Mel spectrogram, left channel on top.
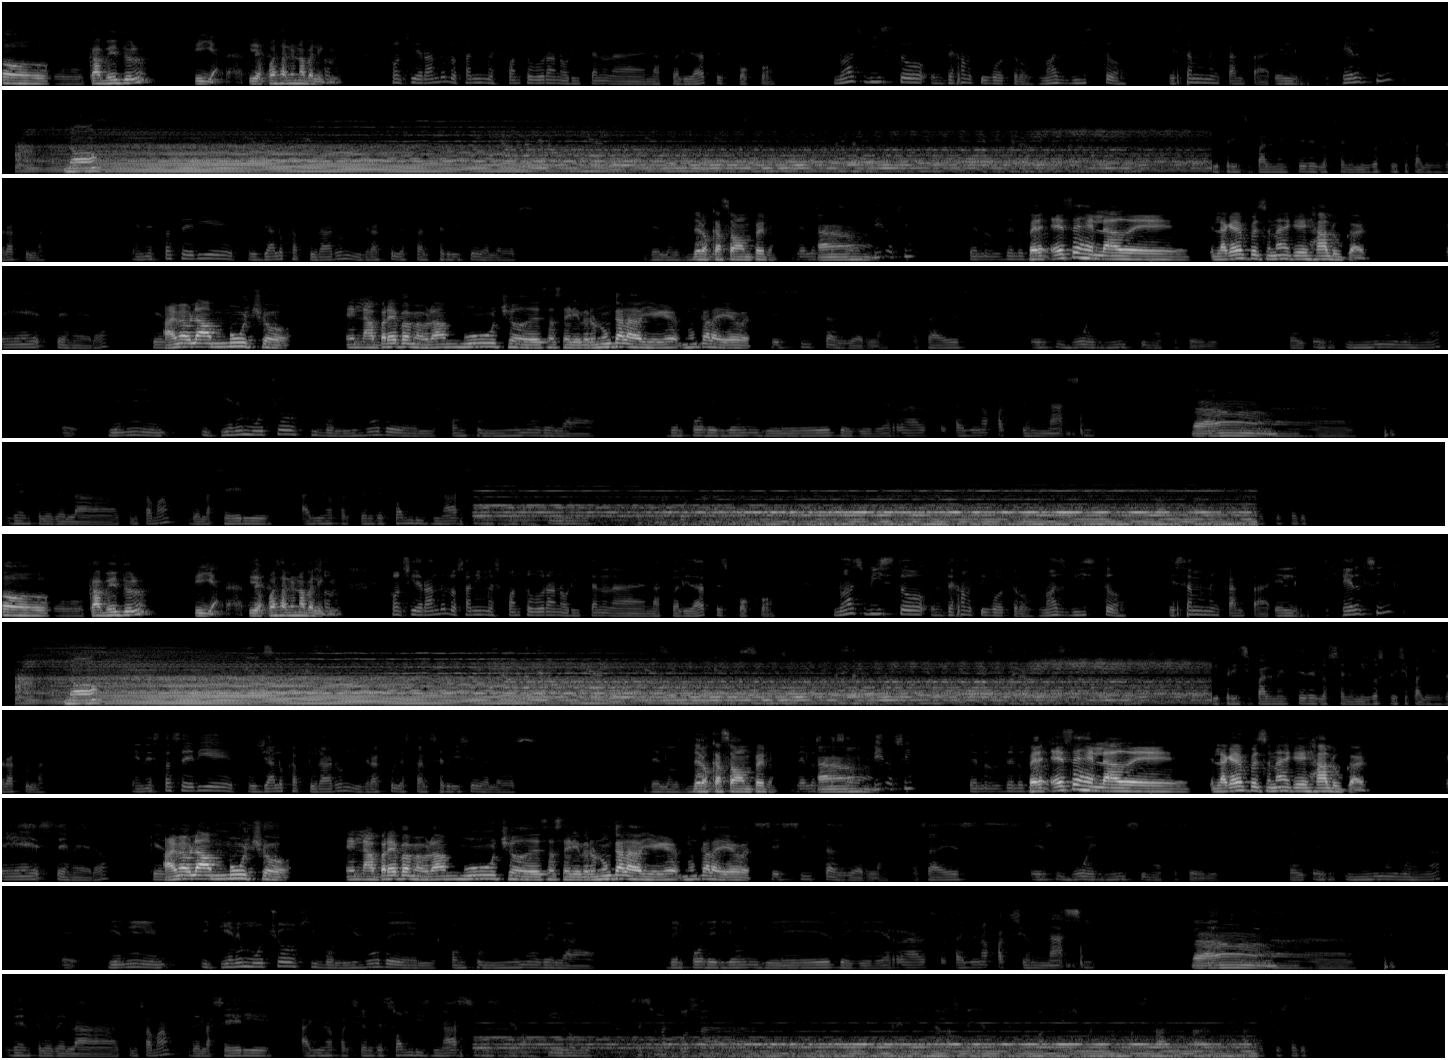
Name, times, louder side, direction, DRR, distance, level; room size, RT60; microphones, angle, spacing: voice 1, 0.0-0.5 0.9-1.5 1.9-2.2 2.5-3.2 15.1-15.6 35.8-36.6 37.1-37.5 39.2-42.6 45.0-46.2 46.8-50.9 69.7-70.6, right 3 dB, 15° right, 0.4 m, -29 dB
voice 2, 0.5-1.1 2.2-11.3 11.7-14.1 16.4-17.8 19.2-23.5 24.1-26.3 26.6-29.4 30.2-34.3 35.3-36.3 36.8-38.1 38.6-40.1 43.4-44.5 44.9-46.2 50.9-55.6 56.3-57.8 58.4-63.8 64.5-68.8 69.8-71.4 72.3-75.0 75.3-79.9 80.7-85.4, right 2 dB, 70° right, 3.0 m, -51 dB
sound 1, 14.6-26.6, right 2 dB, 40° right, 1.4 m, -34 dB
sound 2, 77.0-84.9, left 3 dB, 45° left, 1.7 m, -36 dB
head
